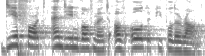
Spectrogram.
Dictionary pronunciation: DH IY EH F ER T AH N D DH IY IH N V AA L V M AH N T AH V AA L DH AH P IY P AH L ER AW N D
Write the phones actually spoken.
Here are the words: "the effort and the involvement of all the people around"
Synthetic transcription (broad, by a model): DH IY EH F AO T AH N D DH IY IH N V AA L V M AH N T AH V AA L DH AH P IY P AH L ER AW N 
